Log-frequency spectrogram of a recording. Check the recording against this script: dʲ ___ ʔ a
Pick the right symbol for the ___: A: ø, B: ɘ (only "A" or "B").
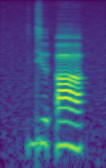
B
